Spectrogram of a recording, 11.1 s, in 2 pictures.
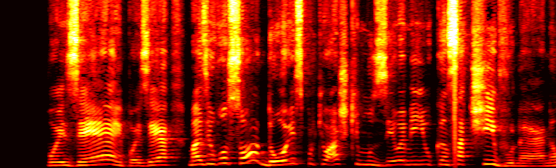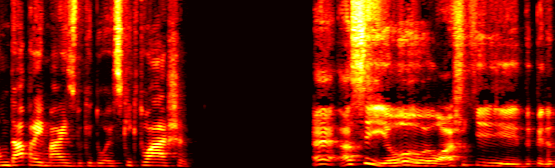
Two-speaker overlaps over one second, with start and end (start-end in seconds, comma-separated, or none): none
